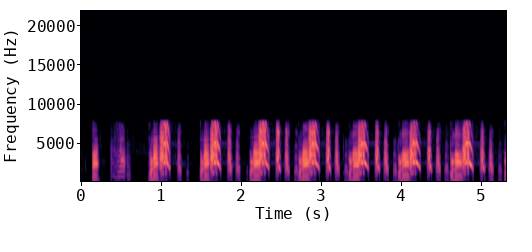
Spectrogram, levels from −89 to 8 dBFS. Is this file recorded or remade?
recorded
